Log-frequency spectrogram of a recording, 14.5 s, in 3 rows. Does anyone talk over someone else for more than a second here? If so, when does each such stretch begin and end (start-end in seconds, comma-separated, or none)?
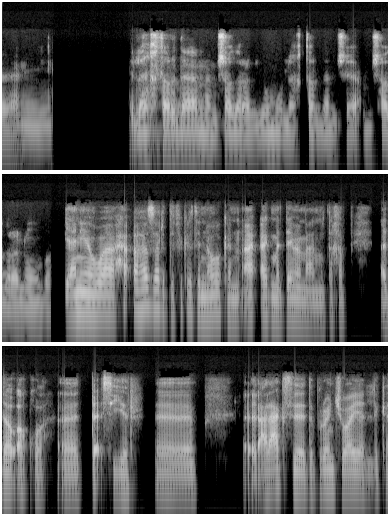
none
